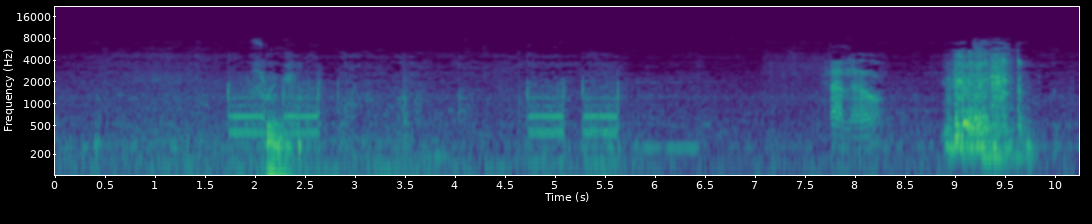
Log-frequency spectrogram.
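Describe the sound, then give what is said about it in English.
A telephone being dialed: several short keypad tones beep in quick clusters, clear over a faint background hum, followed by a couple of brief, buzzier bursts toward the end. “I've got a phone number somewhere in my diary here.”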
